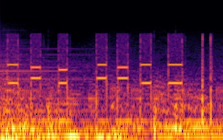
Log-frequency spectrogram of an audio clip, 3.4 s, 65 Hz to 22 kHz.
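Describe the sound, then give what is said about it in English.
A quick run of about nine touch-tone keypad beeps as a phone number is dialed to call the police in Manhattan Beach, California, in September 1983, each a short clean double-pitched tone, evenly spaced with the last two clipped close together, over a low steady background rumble. “In September of 1983, Judy Johnson picked up the phone and called the police in Manhattan Beach, California.”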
